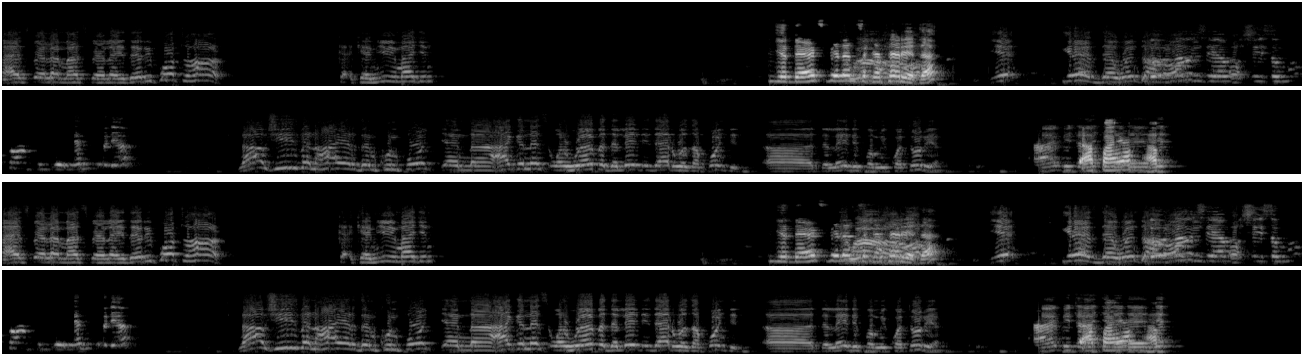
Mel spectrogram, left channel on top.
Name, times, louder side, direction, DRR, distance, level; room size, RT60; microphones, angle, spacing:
voice 1, 0.0-2.2 3.4-4.3 8.4-9.2 9.9-10.1 10.6-12.0 12.3-12.4 15.4-22.4, right 3 dB, 20° right, 0.3 m, -34 dB
voice 2, 7.7-9.3 23.8-24.6, left 6 dB, 70° left, 0.4 m, -20 dB
voice 3, 8.5-8.9 11.5-14.3 23.3-24.6, right 3 dB, 90° right, 0.8 m, -33 dB
5.6 x 2.7 x 2.7 m
head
